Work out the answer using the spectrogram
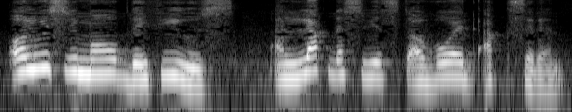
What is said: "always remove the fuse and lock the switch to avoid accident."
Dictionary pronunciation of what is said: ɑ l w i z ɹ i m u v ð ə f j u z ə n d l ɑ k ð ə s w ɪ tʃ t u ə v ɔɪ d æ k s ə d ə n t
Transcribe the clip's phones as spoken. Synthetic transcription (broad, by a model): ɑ l w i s ɹ i m u v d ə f j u s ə n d l ɑ k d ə s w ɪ s t u ə v ɔɪ d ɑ k s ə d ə n t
